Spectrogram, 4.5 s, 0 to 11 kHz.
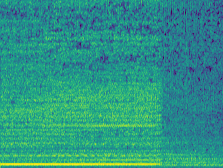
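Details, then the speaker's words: Renault F4R 2.0 engine at 30,000 km, idling just after oil change (Elf SXR 900 5W40): steady high whistle stops abruptly, leaving smooth idle; caused by oil dipstick not fully seated. "после замены масла завел машину появился посторонний звук двигателя звук издавался вот отсюда [музыка] масляный щуп был не до конца засолки такой"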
